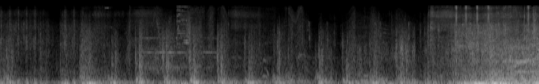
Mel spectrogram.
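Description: Heavy mechanical footsteps thump at a steady pace.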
